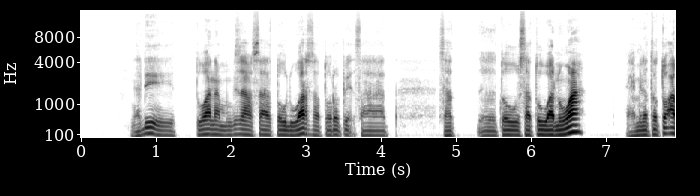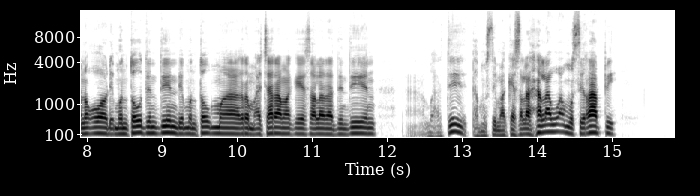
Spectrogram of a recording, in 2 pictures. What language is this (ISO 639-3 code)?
tdn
